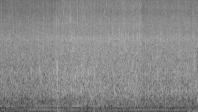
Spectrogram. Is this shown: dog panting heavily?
no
